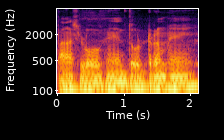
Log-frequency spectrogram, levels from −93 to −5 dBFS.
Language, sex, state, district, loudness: Hindi, male, Uttar Pradesh, Lucknow, -14 LUFS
